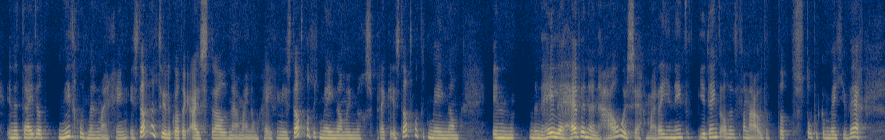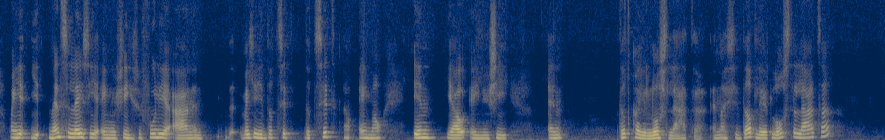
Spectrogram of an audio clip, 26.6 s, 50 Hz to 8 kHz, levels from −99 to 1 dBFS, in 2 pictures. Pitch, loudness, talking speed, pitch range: 195 Hz, -32 LUFS, 205 wpm, 180-215 Hz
